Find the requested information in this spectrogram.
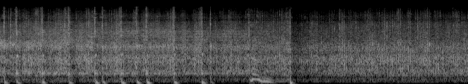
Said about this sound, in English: One more applause, please.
